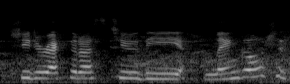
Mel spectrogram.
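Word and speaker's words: lángos: In the very first part of the tour, she directed us to the Langos, is how you say it.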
